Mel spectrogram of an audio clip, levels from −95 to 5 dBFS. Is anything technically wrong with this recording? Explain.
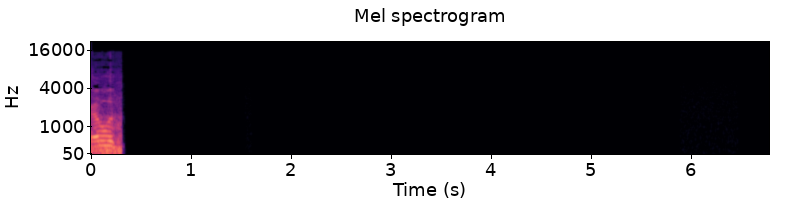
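Yes, there's AAC frame loss with concealment. A short smeared patch sits at 1.52–1.6 s, then scattered dropouts run from 5.87 to 6.46 s, the longest around 150 ms. Each time the decoder patches the gap by reusing the last good spectrum, so the sound turns noisy and phasey.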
